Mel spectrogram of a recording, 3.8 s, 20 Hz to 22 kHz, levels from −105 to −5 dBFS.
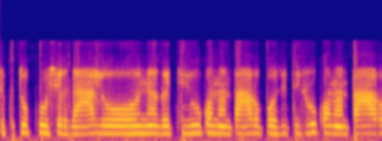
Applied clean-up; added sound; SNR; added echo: neural diffusion model UNIVERSE++.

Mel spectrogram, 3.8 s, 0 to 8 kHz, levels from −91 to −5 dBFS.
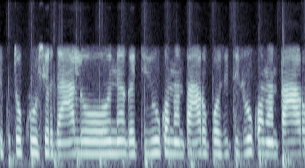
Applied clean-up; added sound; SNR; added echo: none; Run; 17 dB; none.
